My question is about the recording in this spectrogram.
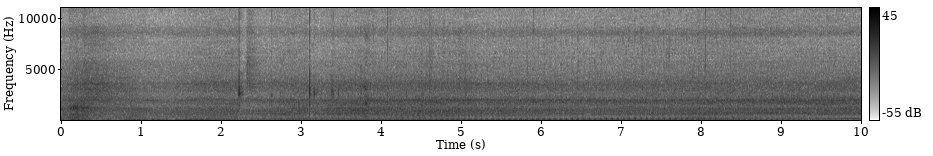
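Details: Motorcycle engine at idle, under warranty, engine to be opened: light fast tec-tec tapping over steady low idle beat, in time with the engine; workshop chief diagnoses worn cam chain bearing, unconfirmed.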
